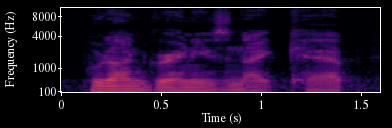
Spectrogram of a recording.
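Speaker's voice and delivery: ordinary delivery, nothing marked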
